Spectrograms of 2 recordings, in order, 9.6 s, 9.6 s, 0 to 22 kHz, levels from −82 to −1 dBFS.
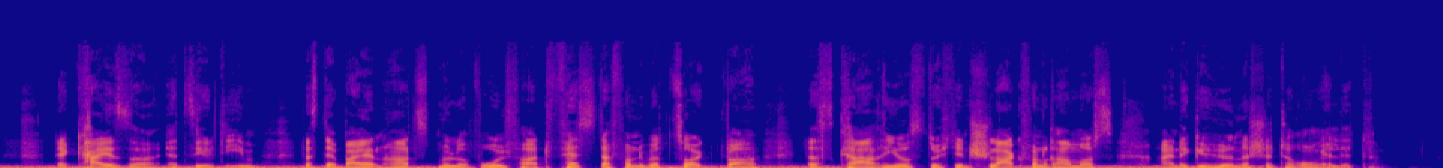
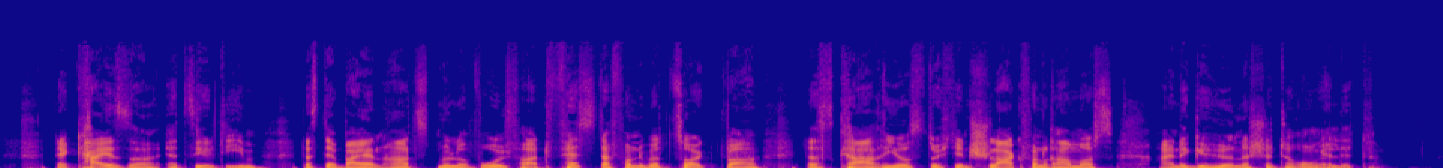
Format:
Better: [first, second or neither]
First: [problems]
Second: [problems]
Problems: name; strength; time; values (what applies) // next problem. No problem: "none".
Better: second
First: low rumble; faint; until 3 s, from 4 to 5.5 s and from 6.5 to 8.5 s; 20 dB below the speech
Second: none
